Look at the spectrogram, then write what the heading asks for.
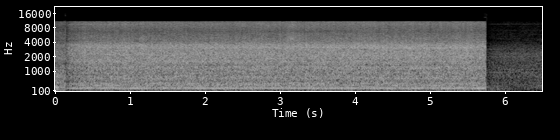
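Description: Passenger train pulling out along the platform: a steady loud running noise with a constant hum. It drops abruptly to a much quieter background near the end.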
